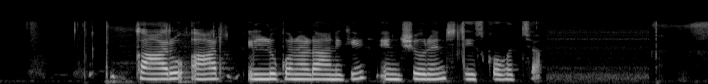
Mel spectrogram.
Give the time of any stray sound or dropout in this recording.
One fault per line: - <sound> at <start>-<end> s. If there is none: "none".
none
